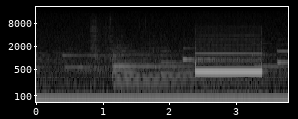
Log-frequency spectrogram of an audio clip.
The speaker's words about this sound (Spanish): Voy a llamarlo en este momento a través de WhatsApp y vamos a charlar con él acerca de la vida del artista itinerante. A ver, Tuki, Tuki. Ahí está llamando.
